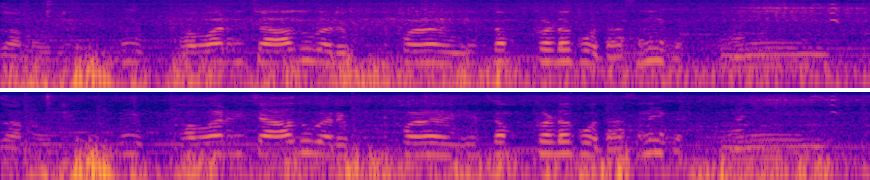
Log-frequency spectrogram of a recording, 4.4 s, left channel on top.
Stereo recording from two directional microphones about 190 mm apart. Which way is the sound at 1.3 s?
Centre (ahead or behind).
